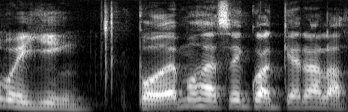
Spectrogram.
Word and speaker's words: Beijing: Aunque si vamos a decir Beijing, tal vez sería mejor decirlo con la pronunciación china, que es Beijing.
